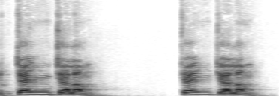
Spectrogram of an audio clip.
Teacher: ल के ऊपर पर जो अनुस्वार है उसका उच्चारण हमें म ले आना है। तो चंचलम चंचलम ही अ पर छोटी इ की मात्रा है।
